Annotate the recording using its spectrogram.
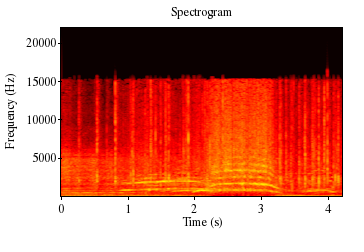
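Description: Live rock band holding a sustained, droning chord without drums, with high tones gliding up and down over it, and a crowd cheering.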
